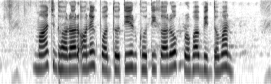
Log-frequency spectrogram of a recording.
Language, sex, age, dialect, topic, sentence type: Bengali, female, <18, Standard Colloquial, agriculture, statement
